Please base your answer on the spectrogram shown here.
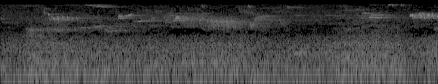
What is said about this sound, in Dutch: Mooie vogels. Ja. Even lekker genieten in het bos.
